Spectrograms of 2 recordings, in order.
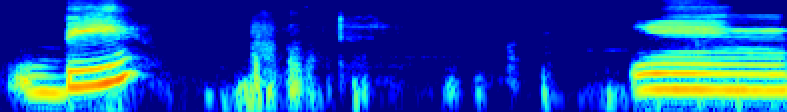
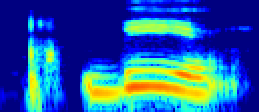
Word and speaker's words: being: We pronounce it be-in. Bien. Being. She's being annoying, for example. She's being stupid, for example. They're being noisy. So being. Because otherwise it sounds like you're saying been, right?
